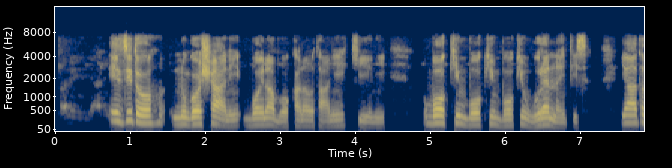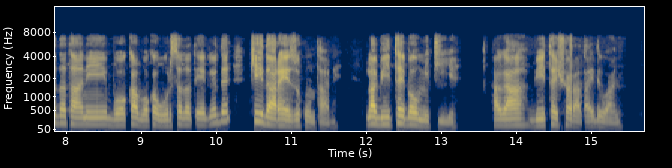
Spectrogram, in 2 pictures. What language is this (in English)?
Wolaytta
